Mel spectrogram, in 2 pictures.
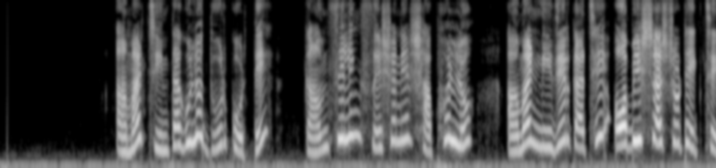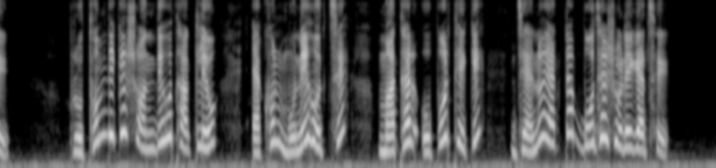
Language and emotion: Bengali, surprised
